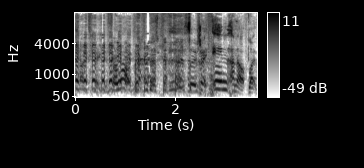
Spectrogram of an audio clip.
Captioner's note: laughs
